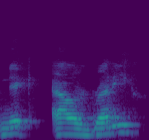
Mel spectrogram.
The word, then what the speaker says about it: Nick Allegretti: Left guard, Nick Allegretti, I believe is how you say his name.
